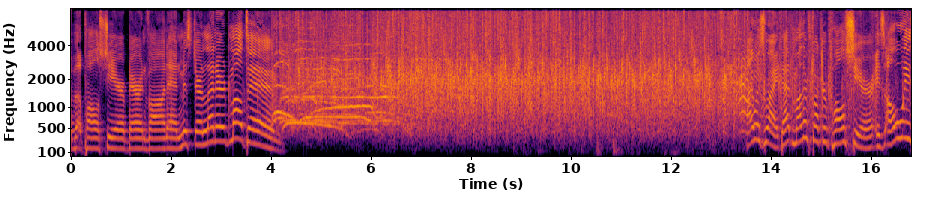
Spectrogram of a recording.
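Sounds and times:
speech: 0:00.0 - 0:04.6, 0:13.6 - 0:16.8
audience applause: 0:04.0 - 0:16.8.

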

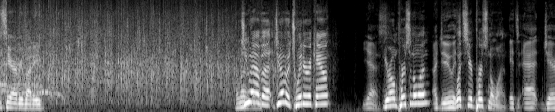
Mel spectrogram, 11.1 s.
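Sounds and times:
audience applause: 0:00.0 - 0:06.7
speech: 0:00.1 - 0:01.0, 0:04.7 - 0:11.1.

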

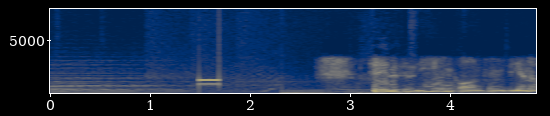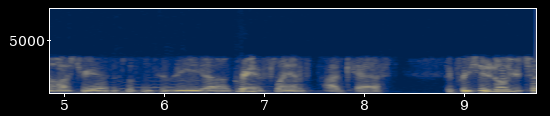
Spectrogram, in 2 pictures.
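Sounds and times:
telephone keypad tone: 0:01.5 - 0:01.7
speech: 0:03.4 - 0:09.7.

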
